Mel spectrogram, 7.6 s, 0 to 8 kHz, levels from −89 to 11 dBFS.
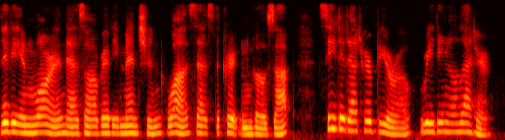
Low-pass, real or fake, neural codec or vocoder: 7.2 kHz; fake; codec, 16 kHz, 2 kbps, X-Codec, HuBERT features, trained on general audio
